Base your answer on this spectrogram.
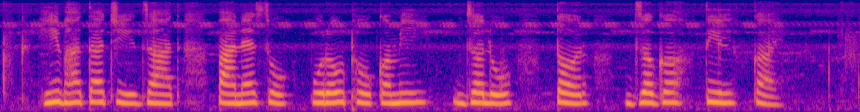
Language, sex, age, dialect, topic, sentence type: Marathi, female, 18-24, Southern Konkan, agriculture, question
